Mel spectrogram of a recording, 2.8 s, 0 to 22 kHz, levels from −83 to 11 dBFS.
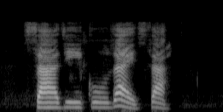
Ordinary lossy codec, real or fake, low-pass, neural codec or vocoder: Opus, 24 kbps; real; 9.9 kHz; none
